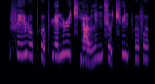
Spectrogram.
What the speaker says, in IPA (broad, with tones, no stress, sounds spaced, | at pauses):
f e˧˥ ɪ̯ ɻ ɤ˧˥ pʰ ɤ̰˨˩ pʰ ɥ ɛ˧˥ n ɻ ɻ̩˥˩ t͡ɕʰ j ɑ̰˨˩ ʊ̯ l i˧˥ ŋ s ɹ̩˨˩ t͡ɕʰ y˥˩ n pʰ ɤ˧˥ f ɤ˧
